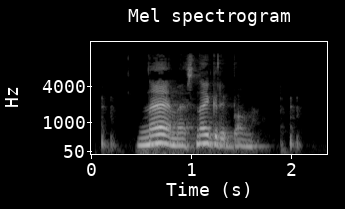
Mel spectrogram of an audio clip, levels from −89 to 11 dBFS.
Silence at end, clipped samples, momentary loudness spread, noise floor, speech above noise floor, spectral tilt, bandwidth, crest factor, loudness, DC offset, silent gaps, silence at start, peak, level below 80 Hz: 0.35 s; under 0.1%; 19 LU; -49 dBFS; 25 dB; -5.5 dB/octave; 11 kHz; 20 dB; -24 LUFS; under 0.1%; none; 0.1 s; -6 dBFS; -64 dBFS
